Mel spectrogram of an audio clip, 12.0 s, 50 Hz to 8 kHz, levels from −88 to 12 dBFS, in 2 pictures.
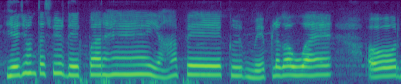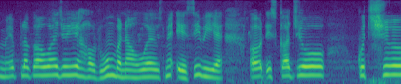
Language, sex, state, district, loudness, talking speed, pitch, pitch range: Hindi, male, Uttar Pradesh, Jyotiba Phule Nagar, -14 LUFS, 175 wpm, 275 Hz, 245-290 Hz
